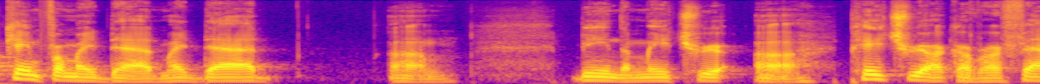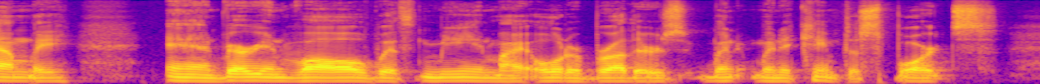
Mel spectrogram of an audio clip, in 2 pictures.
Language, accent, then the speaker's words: English; Honolulu, Hawaii, United States; Born and raised in Honolulu, Hawaii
